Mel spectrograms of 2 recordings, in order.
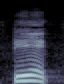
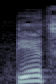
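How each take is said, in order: First: The word ends with a k sound. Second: The word ends with a ch sound. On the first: The speaker calls it right. "এর উচ্চারণ কি দাঁড়াবে?" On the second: The speaker calls it wrong. "টেচ কিন্তু ভুল উচ্চারণ"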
